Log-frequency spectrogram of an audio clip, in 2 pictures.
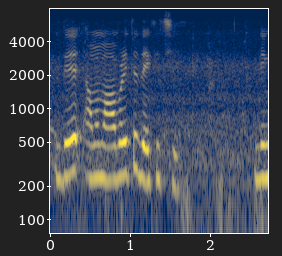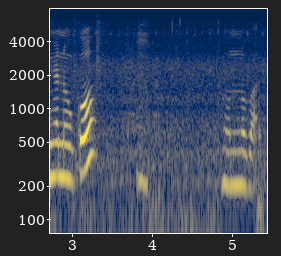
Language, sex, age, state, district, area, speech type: Bengali, female, 30-45, West Bengal, Alipurduar, rural, spontaneous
